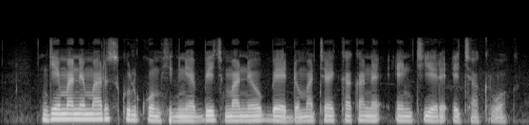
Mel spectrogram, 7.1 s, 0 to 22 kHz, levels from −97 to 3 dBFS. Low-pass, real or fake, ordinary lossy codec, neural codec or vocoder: 7.2 kHz; real; none; none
